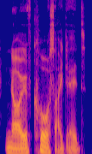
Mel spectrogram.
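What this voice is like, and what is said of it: Put-on Australian accent. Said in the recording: “That's my Australian accent.”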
